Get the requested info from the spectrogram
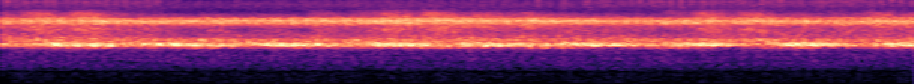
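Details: Crickets keep up a constant high, buzzy chirping in the forest, layered bands of sound holding level from start to finish without any other noises.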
